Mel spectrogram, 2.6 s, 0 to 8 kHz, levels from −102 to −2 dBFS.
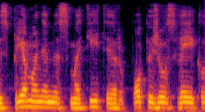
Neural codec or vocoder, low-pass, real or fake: none; 7.2 kHz; real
